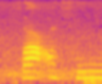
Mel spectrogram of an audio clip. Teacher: واو ساکن سے پہلے پیش ہے واو مدہ کا قدا کریں مینس کہ ایک الف کی مقدار میں کھینچ کر پڑھیں. ایک الف کی مقدار کا اندازہ ایک انگلی کھولنے یا بند کرنے میں جتنا ٹائم لگتا ہے.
